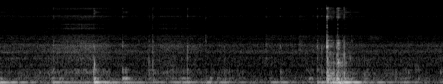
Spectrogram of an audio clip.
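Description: Street noise and a steady low rumble picked up by a bicycle's seat-post-mounted GoPro, with a sharp knock about a second in and a louder clatter a little after three seconds.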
